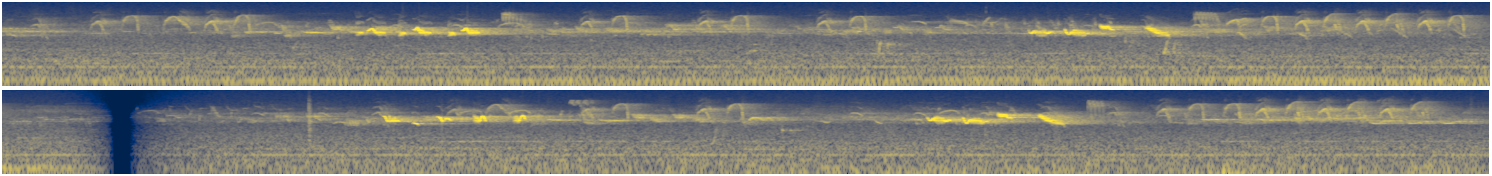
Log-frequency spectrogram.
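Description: Small birds chirping in quick clusters of repeated high calls over a steady low hum; everything cuts out for about a second around halfway through.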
